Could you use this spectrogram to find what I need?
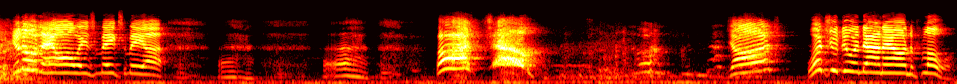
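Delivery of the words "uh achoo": explosive sneeze after a build-up; big sneeze. Acted. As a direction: let the sneeze burst out high. Rose fever, mother-in-law sneezes.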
